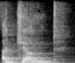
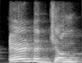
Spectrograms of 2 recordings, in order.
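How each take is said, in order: First: The d sound is left out of the word. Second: The d sound is pronounced in the word. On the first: The speaker calls it right. "D is silent in this word" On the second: The speaker calls it wrong. "it is not adjunct"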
